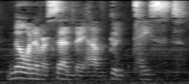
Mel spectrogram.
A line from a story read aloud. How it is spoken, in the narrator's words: as he chuckles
